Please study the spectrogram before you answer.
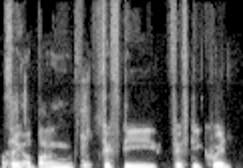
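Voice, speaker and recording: A man's voice: low-pitched, flat delivery, normal speed, dark tone. A British man chatting casually in a voice chat Q&A, plain-spoken and full of British slang. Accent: British English. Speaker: crypto project team member.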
